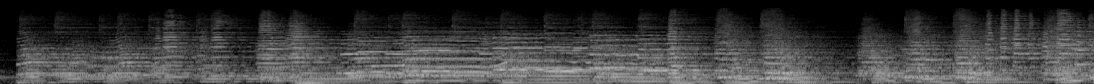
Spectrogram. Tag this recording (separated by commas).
Music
